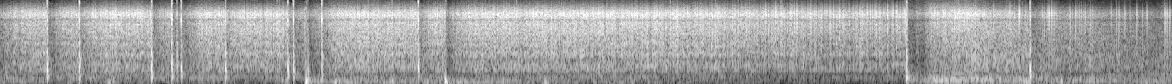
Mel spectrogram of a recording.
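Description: Aerial fireworks shells bursting: a run of sharp bangs and pops, the loudest about a second and a half, two, and four and a half seconds in, over a continuous loud hiss.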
